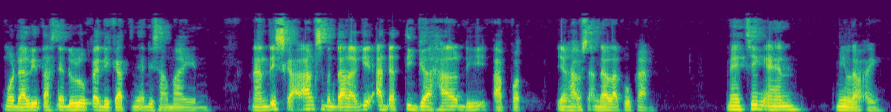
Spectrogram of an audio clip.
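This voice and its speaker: A man, teaching a class as an NLP trainer in a lively style and often putting questions to the room. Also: on the low side, normal speed. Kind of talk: classroom lecture.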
